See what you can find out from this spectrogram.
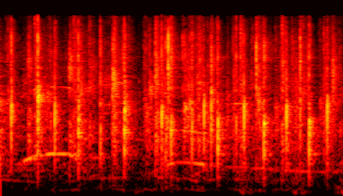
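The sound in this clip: An audience applauds at a live stage show with irregular, crisp handclaps, and a person talks over the clapping.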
